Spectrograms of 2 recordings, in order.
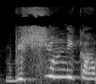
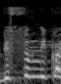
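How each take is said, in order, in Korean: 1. 세게 발음해서 강하게 말했어요. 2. 힘을 더 주지 않고 평범하게 말했어요. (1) "막 이랬어요. 발음을 세게 하는 느낌" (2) "그냥 믿습니까? 이렇게 하면 되는데"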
